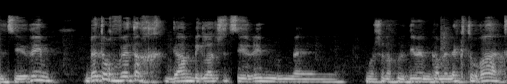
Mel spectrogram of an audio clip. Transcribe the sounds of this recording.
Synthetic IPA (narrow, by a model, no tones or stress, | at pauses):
lt͡seiʁimbet̪oχve̞taχɡambiɡlalʃet͡seiʁimekmoʃeanaχnujod̪imemɡamelekto̞ʁat̪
